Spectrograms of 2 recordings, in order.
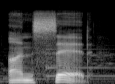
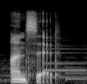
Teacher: The stress is on the second syllable, unsaid, not unsaid.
